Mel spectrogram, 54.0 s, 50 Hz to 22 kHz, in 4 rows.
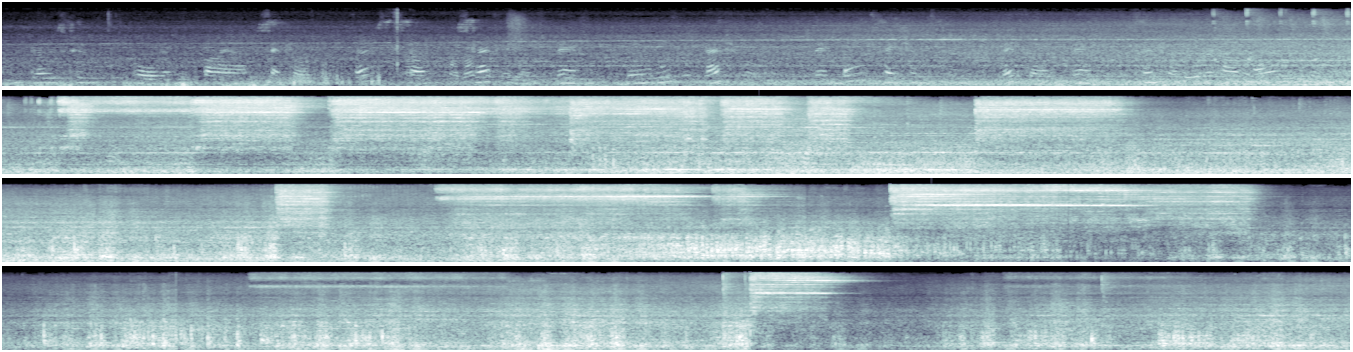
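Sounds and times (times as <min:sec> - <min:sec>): high thin wheel squeal: 0:07.3 - 0:11.6, 0:12.6 - 0:22.2, 0:35.9 - 0:39.6
train wheels clattering over joints: 0:49.8 - 0:53.9.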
